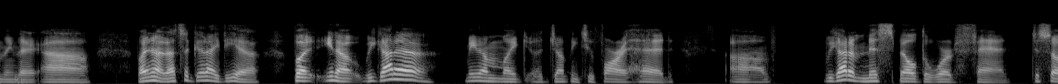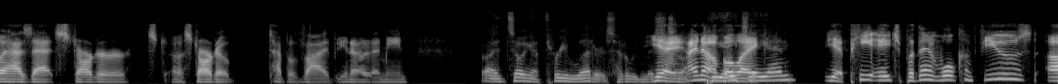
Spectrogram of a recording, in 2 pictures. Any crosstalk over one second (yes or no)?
yes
